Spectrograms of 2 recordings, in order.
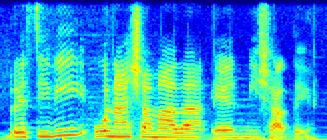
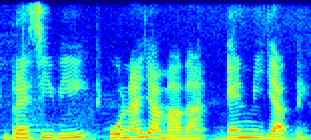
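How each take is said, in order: First: It is said in an Argentine accent. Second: It is said in a general Spanish accent.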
